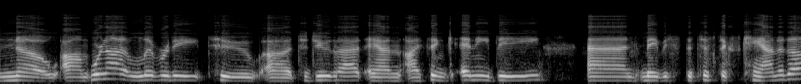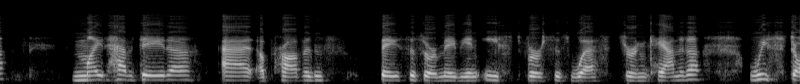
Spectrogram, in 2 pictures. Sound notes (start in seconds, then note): none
